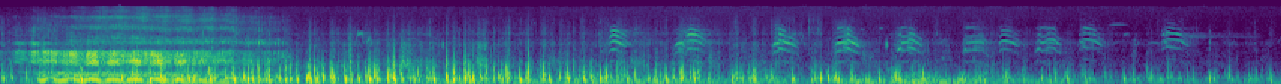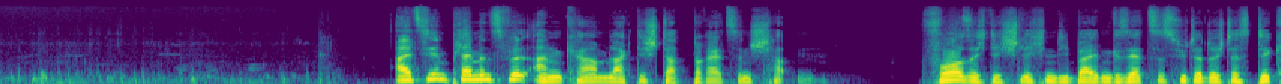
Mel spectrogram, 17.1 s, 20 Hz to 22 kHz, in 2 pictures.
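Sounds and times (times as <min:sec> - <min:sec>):
horse whinnying as riders mount up: 0:00.0 - 0:02.6, 0:03.9 - 0:08.0
horse hooves clip-clopping: 0:00.0 - 0:11.0
speech: 0:00.2 - 0:01.0, 0:11.2 - 0:14.0, 0:14.7 - 0:17.0.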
